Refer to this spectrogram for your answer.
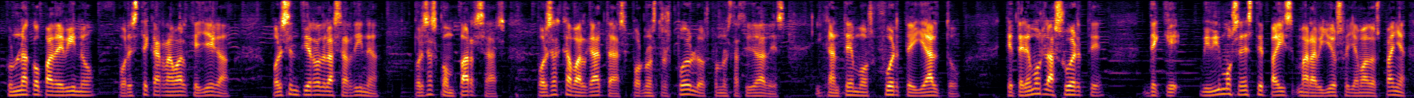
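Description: A radio contributor from La Mancha in central Spain delivers a scripted monologue in a central Castilian accent, with faint music playing under his voice. His lowish, fairly bright voice moves at a fairly quick pace, and his delivery is rhetorical, emphatic and declamatory.

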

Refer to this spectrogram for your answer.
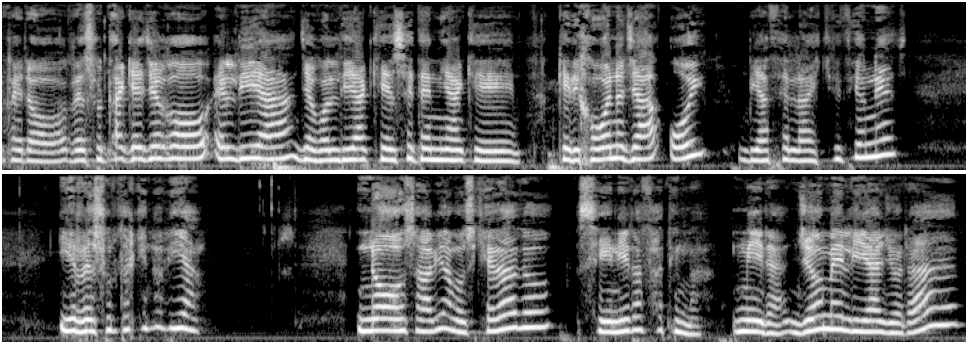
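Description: A woman's voice: a little high, moderate pace. Chatty middle-aged woman. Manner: warm storytelling, emotional, quotes family in dialogue. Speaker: radio guest. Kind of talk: casual radio chat.

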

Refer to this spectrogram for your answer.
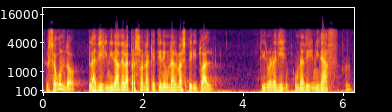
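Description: Male lecturer, mid pitch, measured and explanatory with frequent tag questions, slightly dull lo-fi recording. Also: fairly even intonation. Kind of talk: spoken lecture to a class.

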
